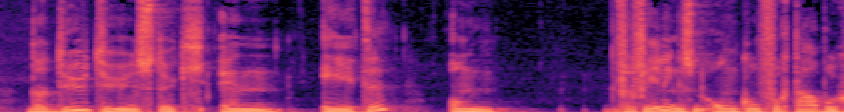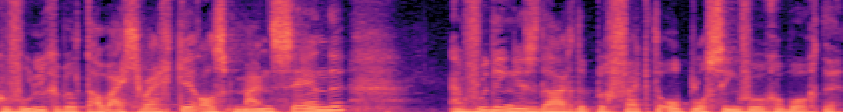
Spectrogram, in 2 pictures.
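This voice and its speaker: Here a man with a Ghent accent talks at a moderate pace in a fairly high voice. His loudness stays very even while his pitch varies in an ordinary way. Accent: Flemish, Ghent dialect. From Belgium, Ghent. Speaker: dietitian, former pro footballer. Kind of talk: podcast interview.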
